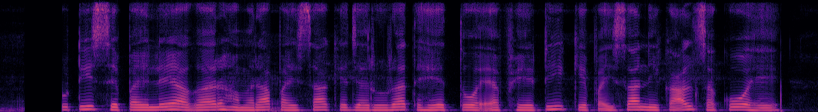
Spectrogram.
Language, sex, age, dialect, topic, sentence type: Magahi, female, 46-50, Southern, banking, question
